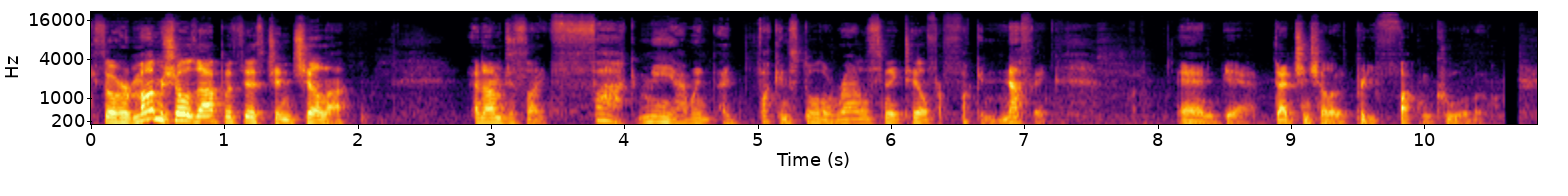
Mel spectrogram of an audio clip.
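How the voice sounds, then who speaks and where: Middle-aged guy swearing his way through a story, voice jumping all over, kinda high. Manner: profane, animated storytelling that acts out voices. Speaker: sobriety vlogger. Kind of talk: casual storytelling to camera.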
